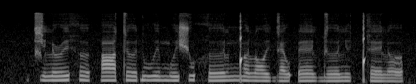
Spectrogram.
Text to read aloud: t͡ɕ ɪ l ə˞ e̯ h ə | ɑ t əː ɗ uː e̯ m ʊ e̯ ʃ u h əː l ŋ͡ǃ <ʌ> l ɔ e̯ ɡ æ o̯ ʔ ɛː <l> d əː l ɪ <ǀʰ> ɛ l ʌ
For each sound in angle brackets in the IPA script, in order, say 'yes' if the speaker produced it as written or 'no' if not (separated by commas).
yes, yes, no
